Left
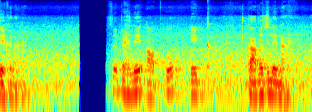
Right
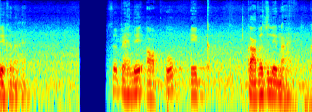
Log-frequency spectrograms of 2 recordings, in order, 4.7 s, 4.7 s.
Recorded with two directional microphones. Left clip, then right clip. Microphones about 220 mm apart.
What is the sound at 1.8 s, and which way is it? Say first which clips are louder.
Speech: right 1 dB; 10° right (ahead or behind).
